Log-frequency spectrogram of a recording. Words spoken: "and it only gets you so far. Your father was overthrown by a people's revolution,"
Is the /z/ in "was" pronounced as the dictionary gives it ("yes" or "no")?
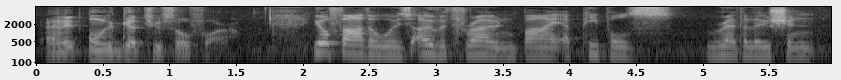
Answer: yes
